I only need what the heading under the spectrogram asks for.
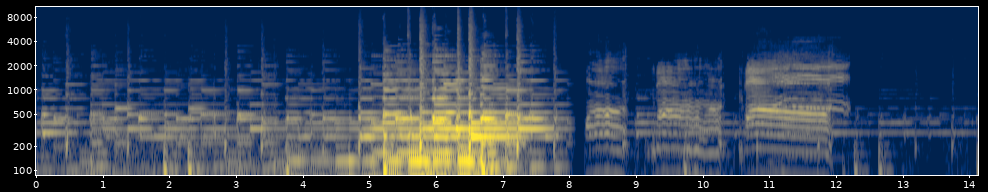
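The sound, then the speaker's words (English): Several loud, wavering sheep and goat bleats ring out in quick succession near the end, following a stretch of busy, music-like sound; no one speaks. “So anyway, today we shall be looking at sheep and goats.”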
